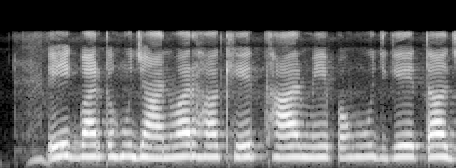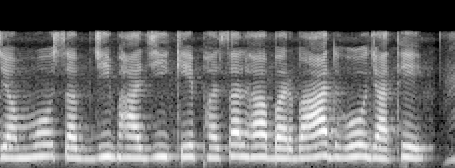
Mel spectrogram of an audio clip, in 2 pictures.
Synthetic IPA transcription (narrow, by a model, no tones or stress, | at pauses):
eːk̚baːɾkəɦũd͡ʒaːnwəɾɦəkʰeːt̪̚kʰaːɾmẽpəɦũt͡ʃɡəet̪əd͡ʒəmːosəb̚d͡ʒibʱaːd͡ʒikepʰəsəlɦəbəɾbaːd̪ɦod͡ʒaːt̪e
